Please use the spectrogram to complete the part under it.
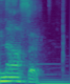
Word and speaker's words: Nasar: I think I pronounced that right. – It's actually Nasar.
